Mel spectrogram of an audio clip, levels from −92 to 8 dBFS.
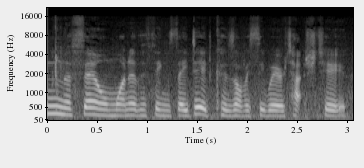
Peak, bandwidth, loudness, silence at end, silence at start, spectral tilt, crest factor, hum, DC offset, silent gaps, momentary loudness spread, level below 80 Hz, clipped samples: -8 dBFS; 16 kHz; -23 LUFS; 0.05 s; 0 s; -5.5 dB/octave; 14 dB; none; under 0.1%; none; 6 LU; -76 dBFS; under 0.1%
